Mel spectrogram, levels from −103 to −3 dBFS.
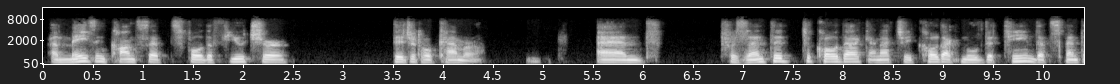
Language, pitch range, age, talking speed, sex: English, 110-140 Hz, 50-69, 110 wpm, male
